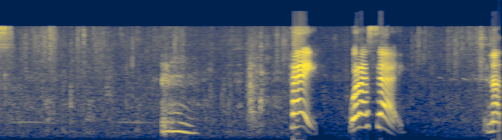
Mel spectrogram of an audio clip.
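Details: Blue nose Razor's Edge pit bull puppies, a litter playing outside in a yard with their mother and older sister nearby: a series of high, arching, downward-sliding yelps and whines in short bursts, over rustling, with a person talking.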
